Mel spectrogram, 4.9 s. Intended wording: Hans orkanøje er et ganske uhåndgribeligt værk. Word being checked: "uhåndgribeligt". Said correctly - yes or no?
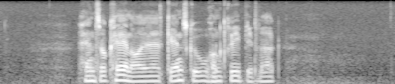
yes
